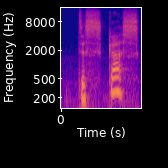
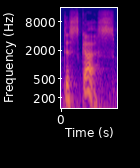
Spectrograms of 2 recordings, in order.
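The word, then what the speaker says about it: Disqus: It really looks to me like discus. Apparently discus should be pronounced discuss. So I'm going to call it discuss comments.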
